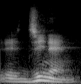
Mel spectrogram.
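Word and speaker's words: 自然: We pronunciation jinen, and it's the nature of itself and things as they are.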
